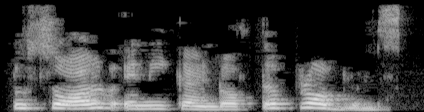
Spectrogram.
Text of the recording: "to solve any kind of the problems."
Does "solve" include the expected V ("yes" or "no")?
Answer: yes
